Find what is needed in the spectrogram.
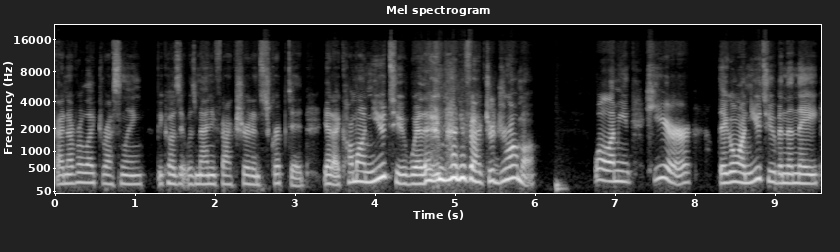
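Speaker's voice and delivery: ordinary talk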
